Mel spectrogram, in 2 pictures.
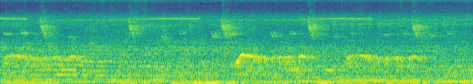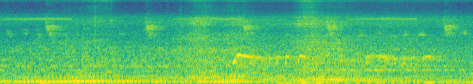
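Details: Wild zebra dove (perkutut) in the morning, answering a caged bird kept at home. Faint cooing phrases, each a rising note then a rolling trill, several times over low rural background noise.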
